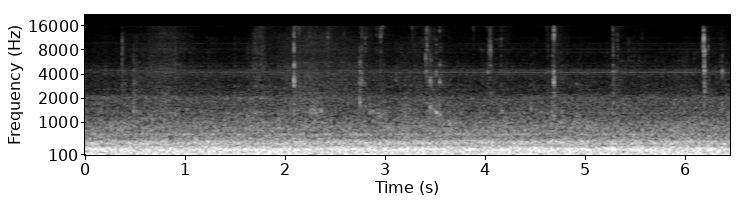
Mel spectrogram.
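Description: Chewing a small Dunkaroos vanilla cookie dipped in frosting, with scattered short mouth clicks, over a steady low car-interior rumble.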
